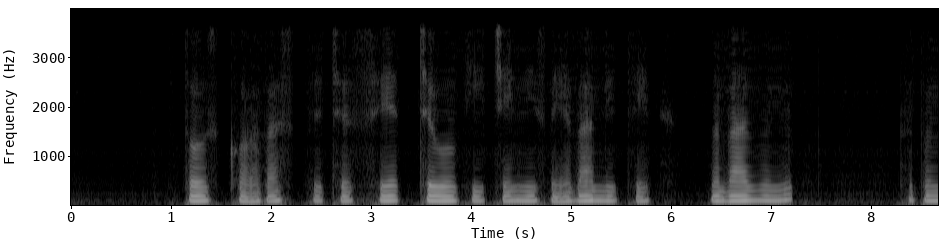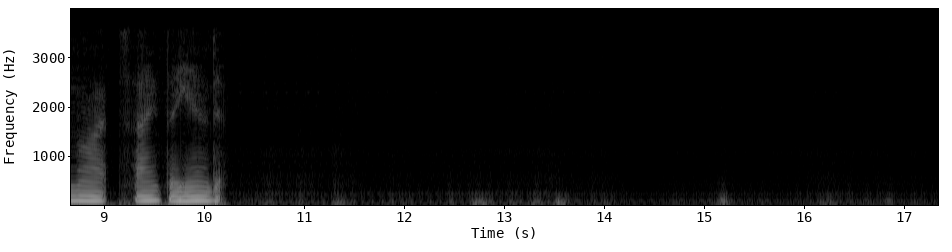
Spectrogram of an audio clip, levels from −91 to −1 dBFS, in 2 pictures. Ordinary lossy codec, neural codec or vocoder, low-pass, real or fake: none; codec, 16 kHz, 0.2 kbps, FocalCodec; 3.6 kHz; fake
